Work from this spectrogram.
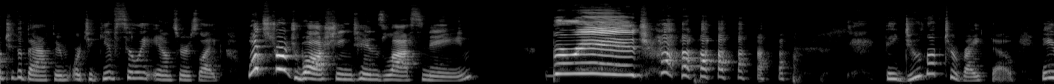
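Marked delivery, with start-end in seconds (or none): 2.5-6.5 louder, a gleeful yelled answer; silly kid shout. Acted. Teacher reading to her class, silly kid shout. 6.6-7.9 laugh. Real, not acted. Laugh after joke.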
